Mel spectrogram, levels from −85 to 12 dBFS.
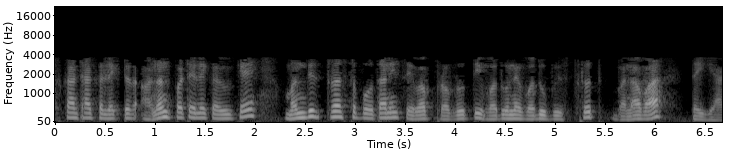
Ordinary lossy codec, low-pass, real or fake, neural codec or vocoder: MP3, 16 kbps; 3.6 kHz; fake; codec, 16 kHz, about 1 kbps, DyCAST, with the encoder's durations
